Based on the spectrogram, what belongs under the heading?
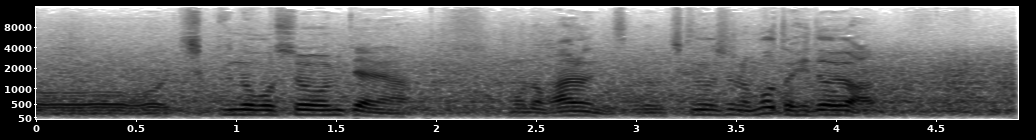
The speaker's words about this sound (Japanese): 後ろでガンガン飛行機の音鳴ってますがねだからね撃ち落としてやりたい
